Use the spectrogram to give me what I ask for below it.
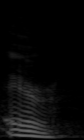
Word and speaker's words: heir: No, it's heir. Well, it's H. I say, well, the H is silent. Heir.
